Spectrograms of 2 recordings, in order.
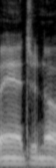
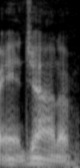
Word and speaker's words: angina: So when we say that, what we're looking at is, well, at least when you make that comment of angina or angina, everybody pronounces it differently, that is considered some type of occlusion of a vessel supplying that area of the heart.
